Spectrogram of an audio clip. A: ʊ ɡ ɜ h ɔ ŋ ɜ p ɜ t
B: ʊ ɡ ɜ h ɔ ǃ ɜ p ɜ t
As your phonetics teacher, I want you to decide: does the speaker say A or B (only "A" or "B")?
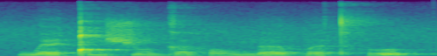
A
